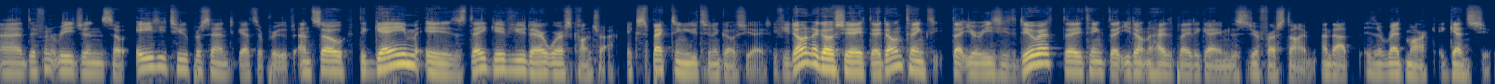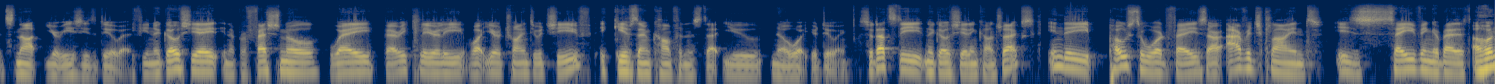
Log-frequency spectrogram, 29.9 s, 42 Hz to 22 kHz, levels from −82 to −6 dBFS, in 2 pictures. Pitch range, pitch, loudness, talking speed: 100-120 Hz, 110 Hz, -26 LUFS, 215 wpm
